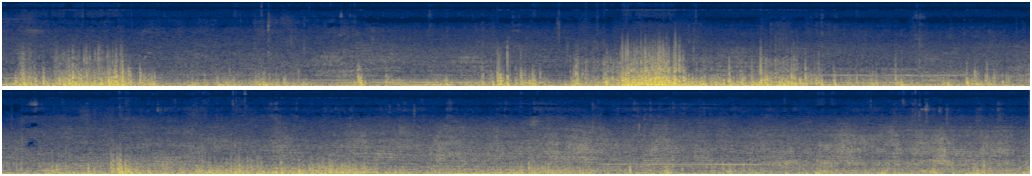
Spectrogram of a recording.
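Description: Wind buffeting a phone microphone outdoors over a steady low rumble; the wind noise swells loudest about ten seconds in.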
